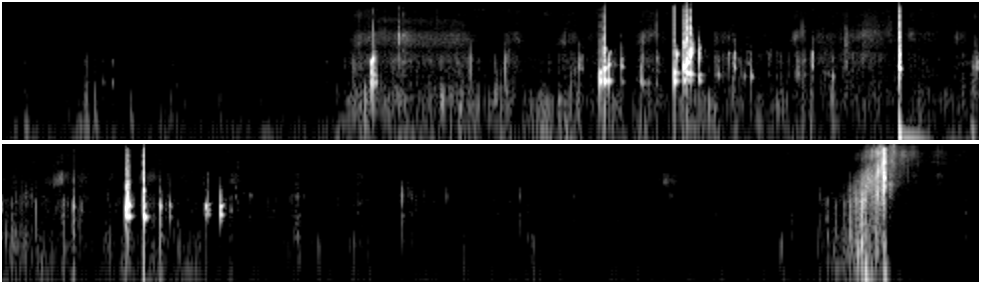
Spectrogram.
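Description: Irregular gurgles, squeaks and rumbling bursts of gas and fluid moving through the bowel, with a final loud gurgle; ordinary stomach growling.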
